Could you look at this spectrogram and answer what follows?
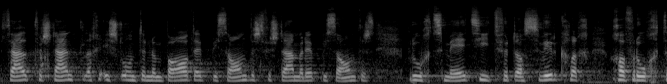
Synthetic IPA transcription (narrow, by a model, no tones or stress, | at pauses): sɛlpfɛɾʃtæntʰlɪχɪʃtʊntəɾnəmb̥ɑːdɛpːisɑndəɾsfəɾʃtæːməɾɛpːisɑndərs | b̥ɾuːχtsmeːt͡sitfʏɾd̥ɑsːʋɪrkʰlɪχ | χɑfɾʊχt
